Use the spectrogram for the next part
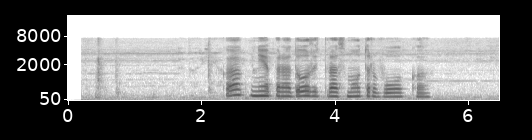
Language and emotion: Russian, sad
